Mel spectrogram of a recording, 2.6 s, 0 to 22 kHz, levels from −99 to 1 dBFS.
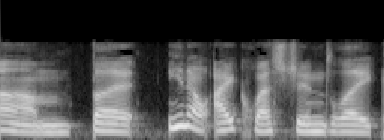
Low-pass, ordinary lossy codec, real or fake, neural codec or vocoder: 7.2 kHz; MP3, 48 kbps; real; none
